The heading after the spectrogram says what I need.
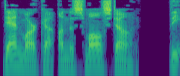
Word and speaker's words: tanmarkar: Danmark on the large stone, and genitive Tanmarkar, pronounced Danmarka on the small stone.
